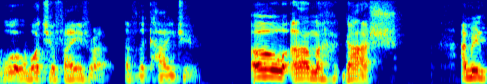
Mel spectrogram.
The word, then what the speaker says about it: kaiju: with the pronunciation because the Japanese word for them is kuru. Is that right? Uh, kai kaiju. Kaiju. Kaiju.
